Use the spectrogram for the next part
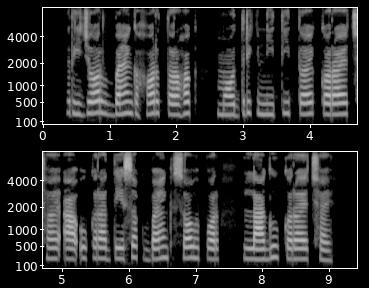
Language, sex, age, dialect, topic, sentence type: Maithili, female, 25-30, Eastern / Thethi, banking, statement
